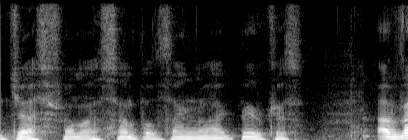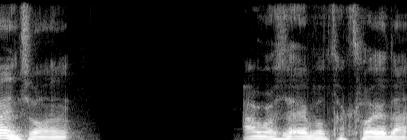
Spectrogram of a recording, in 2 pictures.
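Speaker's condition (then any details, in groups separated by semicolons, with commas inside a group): ALS; tracheotomy, ventilator, wheelchair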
